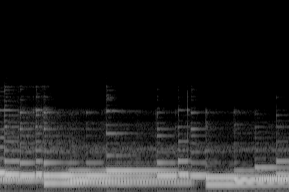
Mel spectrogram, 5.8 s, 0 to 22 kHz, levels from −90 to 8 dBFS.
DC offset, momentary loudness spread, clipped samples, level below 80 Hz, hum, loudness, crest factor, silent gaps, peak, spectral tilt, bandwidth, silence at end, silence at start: under 0.1%; 4 LU; under 0.1%; -66 dBFS; none; -24 LUFS; 10 dB; none; -14 dBFS; -12.5 dB/octave; 2.6 kHz; 0 s; 0 s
